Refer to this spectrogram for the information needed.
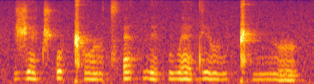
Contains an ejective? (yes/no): yes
